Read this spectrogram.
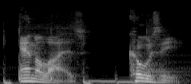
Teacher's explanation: the S is voiced in other words it makes a z sound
